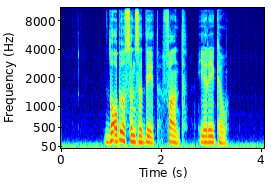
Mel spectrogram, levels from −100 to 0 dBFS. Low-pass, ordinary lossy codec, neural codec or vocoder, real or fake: none; none; autoencoder, 22.05 kHz, a latent of 192 numbers a frame, VITS, trained on many speakers; fake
